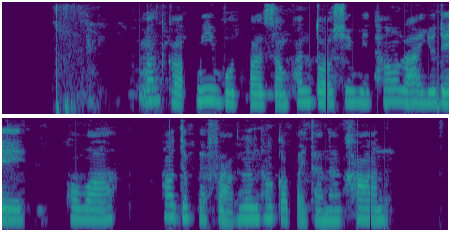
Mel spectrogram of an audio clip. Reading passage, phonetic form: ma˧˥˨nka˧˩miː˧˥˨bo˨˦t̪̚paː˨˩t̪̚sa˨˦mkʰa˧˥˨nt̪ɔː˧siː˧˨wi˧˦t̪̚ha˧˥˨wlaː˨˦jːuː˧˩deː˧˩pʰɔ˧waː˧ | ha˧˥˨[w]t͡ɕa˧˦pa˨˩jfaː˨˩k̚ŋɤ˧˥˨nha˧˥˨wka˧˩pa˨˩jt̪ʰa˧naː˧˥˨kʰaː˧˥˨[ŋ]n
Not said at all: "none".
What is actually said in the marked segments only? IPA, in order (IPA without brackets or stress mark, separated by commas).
w, none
